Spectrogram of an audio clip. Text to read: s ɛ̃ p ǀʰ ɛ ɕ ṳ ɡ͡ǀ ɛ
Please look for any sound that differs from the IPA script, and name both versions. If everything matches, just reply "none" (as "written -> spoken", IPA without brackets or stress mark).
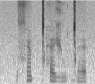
ɕ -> ʒ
